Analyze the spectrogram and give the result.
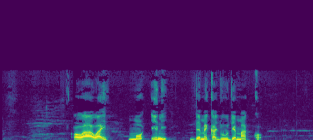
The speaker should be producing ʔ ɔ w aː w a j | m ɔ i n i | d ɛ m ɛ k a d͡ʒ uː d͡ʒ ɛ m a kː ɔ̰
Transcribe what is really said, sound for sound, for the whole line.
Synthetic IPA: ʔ ɔ w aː w a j | m ɔ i n i | d ɛ m ɛ k a d͡ʒ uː d͡ʒ ɛ m a kː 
